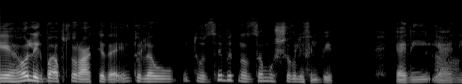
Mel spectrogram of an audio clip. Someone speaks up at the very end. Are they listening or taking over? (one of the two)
listening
